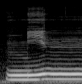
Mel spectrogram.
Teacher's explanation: nun sukun ketemu nun. Idghamkan nun sukunnya. Langsung baca nun tasdid.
